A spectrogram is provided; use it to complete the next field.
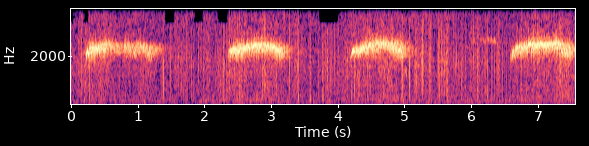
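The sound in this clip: A signal whistle sounds four shrill, steady blasts of about a second each, spaced evenly apart over faint background hiss.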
